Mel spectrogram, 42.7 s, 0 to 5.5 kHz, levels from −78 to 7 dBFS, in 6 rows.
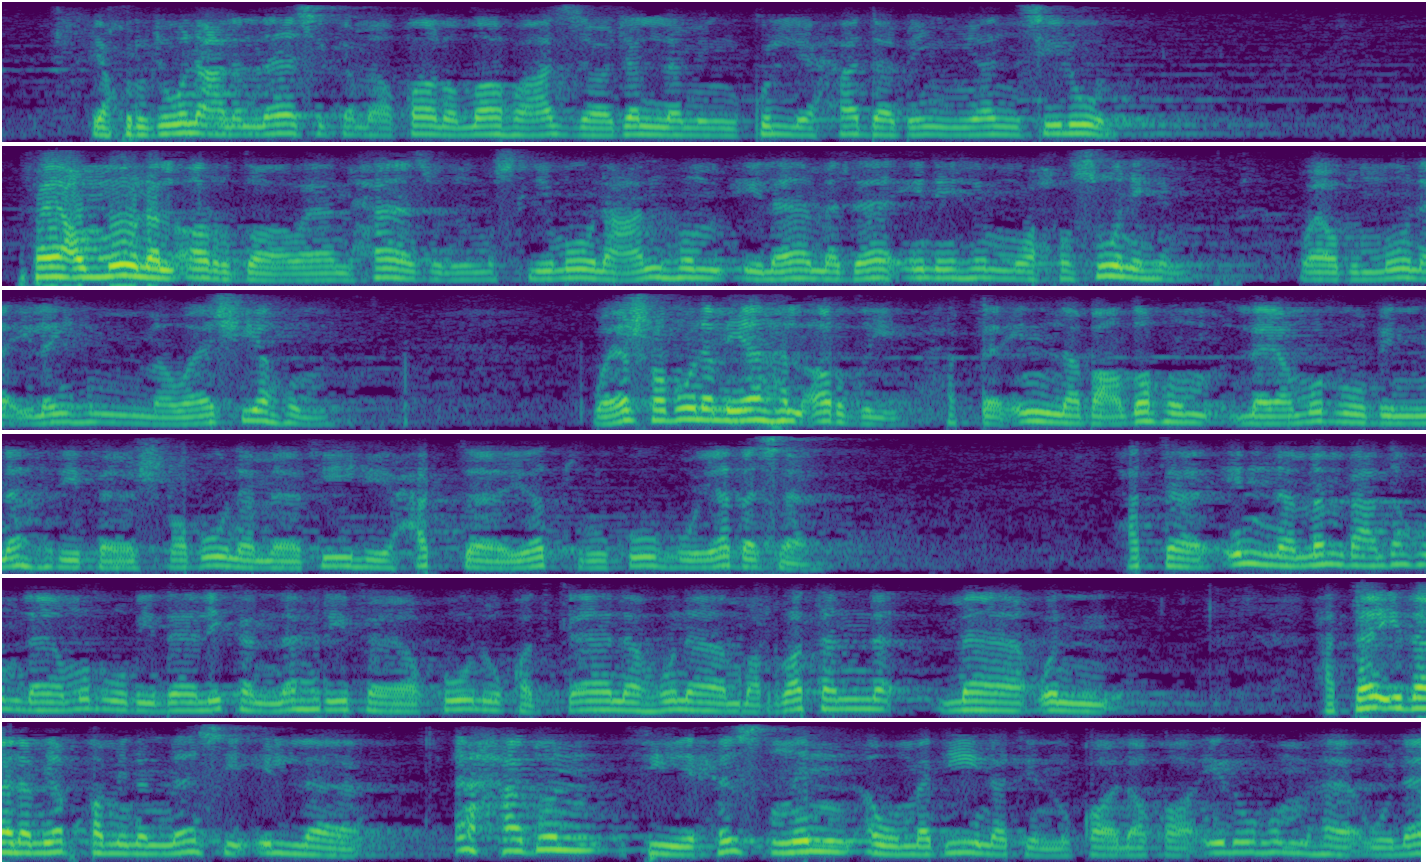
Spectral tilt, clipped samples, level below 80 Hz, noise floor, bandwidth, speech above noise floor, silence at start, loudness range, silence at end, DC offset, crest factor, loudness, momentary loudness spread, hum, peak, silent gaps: -8.5 dB/octave; under 0.1%; -52 dBFS; -51 dBFS; 5.4 kHz; 36 dB; 0.25 s; 7 LU; 0 s; under 0.1%; 16 dB; -16 LUFS; 11 LU; none; 0 dBFS; none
